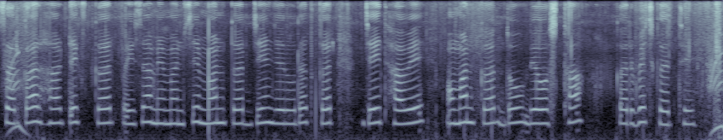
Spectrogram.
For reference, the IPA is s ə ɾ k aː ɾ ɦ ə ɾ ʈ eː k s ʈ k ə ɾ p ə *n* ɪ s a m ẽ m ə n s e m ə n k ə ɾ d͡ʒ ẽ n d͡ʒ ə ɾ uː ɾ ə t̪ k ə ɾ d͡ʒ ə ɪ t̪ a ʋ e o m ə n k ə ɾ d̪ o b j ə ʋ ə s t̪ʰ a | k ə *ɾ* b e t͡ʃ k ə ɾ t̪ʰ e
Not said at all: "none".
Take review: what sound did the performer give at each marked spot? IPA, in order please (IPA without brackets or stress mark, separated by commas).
none, ɾ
